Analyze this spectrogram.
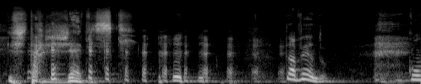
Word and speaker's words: Starzewski: É. Não. Como é o nome? Starjevski. Starjevski.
